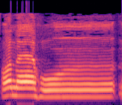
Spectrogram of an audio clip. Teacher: في انفراج يسير بين شفتين وما هم مع الغنة حركتين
